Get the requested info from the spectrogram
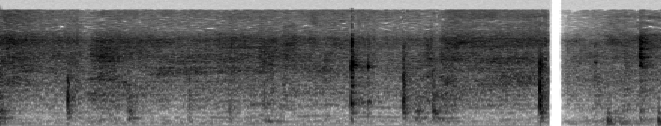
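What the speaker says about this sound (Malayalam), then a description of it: "വീണ്ടും നമ്മൾ നന്നായി ഇളക്കി കൊടുക്കുക." Indian gooseberry lehyam stirred with ghee in a pan: soft scraping and sticky spoon strokes over a faint sizzle, with scattered small clacks and a brief drop-out near the end.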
